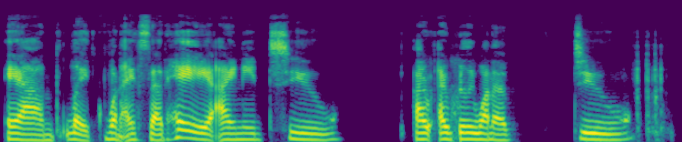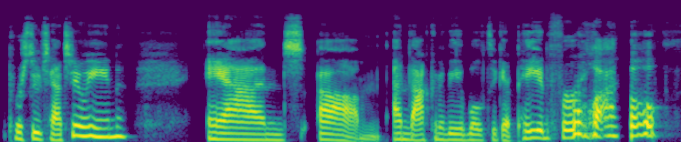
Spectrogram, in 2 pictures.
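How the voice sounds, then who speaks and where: Low-pitched, chatty woman in her forties. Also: measured pace, dry recording. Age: 40s. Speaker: podcast guest. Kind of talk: casual conversational interview.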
